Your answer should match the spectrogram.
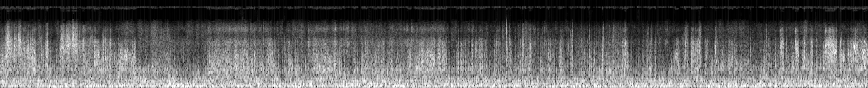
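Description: Strong wind buffeting the camera microphone: a loud, steady low rumble.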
